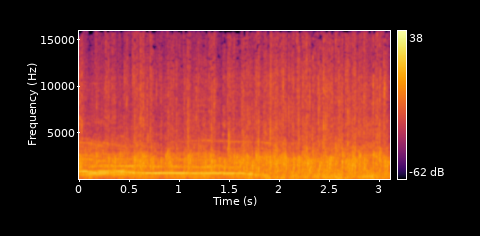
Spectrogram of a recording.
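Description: An audience applauds a stand-up comedian as he takes the stage. The loud, sustained clapping and cheering carries a whistle near the start.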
